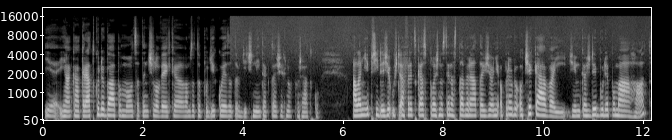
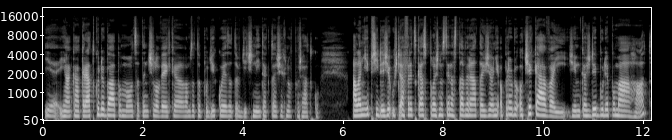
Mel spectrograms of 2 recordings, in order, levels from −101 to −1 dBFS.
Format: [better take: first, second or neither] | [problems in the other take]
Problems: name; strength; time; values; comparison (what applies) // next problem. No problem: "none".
second | hiss; faint; from 3.5 s on; 20 dB below the speech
